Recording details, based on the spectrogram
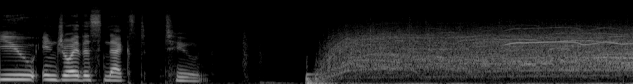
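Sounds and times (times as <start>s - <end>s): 
speech: 0.0s - 2.1s, 3.0s - 3.6s
large concert crowd cheering at a live song: 3.1s - 6.3s
high whistles from a concert crowd: 3.3s - 6.3s
large concert crowd applause: 3.3s - 6.3s.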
